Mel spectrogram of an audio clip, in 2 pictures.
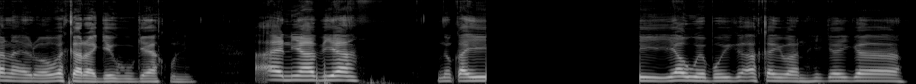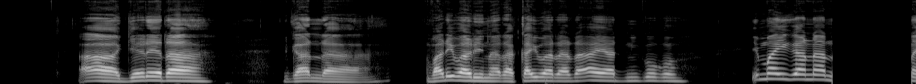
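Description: At 4.86 s the speech cuts to silence in mid-flow for 1.54 s, resuming at 6.40 s; a second gap of 0.80 s runs from 17.48 to 18.28 s. Both are playback stalls, likely the player running short of data or being blocked.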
